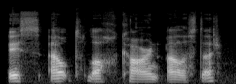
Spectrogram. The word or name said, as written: Eas Allt Loch Carn Alasdair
